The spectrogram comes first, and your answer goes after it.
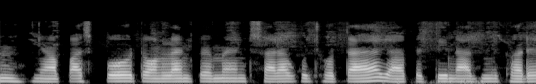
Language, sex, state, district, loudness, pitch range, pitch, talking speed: Hindi, male, Bihar, West Champaran, -17 LUFS, 135-140 Hz, 140 Hz, 155 wpm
